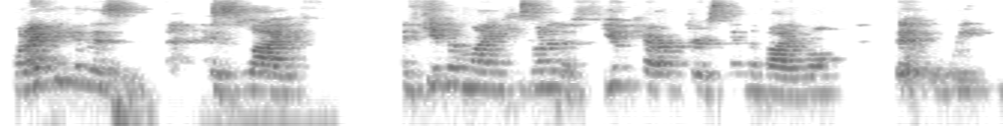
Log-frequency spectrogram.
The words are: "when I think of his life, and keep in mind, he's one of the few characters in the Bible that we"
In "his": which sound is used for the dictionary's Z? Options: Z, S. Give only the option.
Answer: Z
